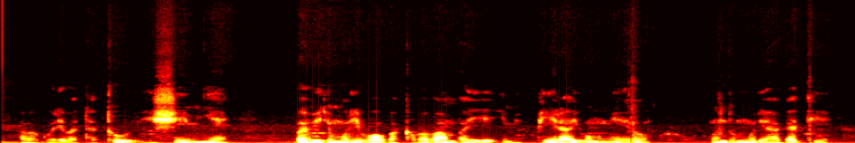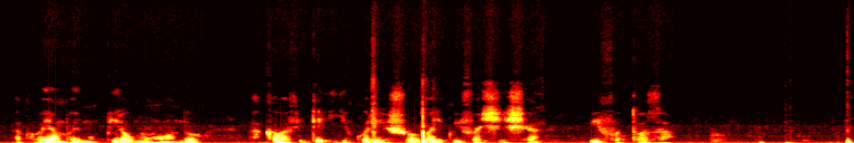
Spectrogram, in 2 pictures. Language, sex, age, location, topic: Kinyarwanda, male, 18-24, Kigali, health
